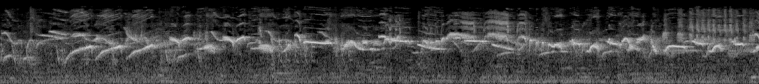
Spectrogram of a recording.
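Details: Dancing Chinese hwamei duet, wings fluttering: a busy, rapid warble of short curved whistles packed closely together, loud and continuous throughout.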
